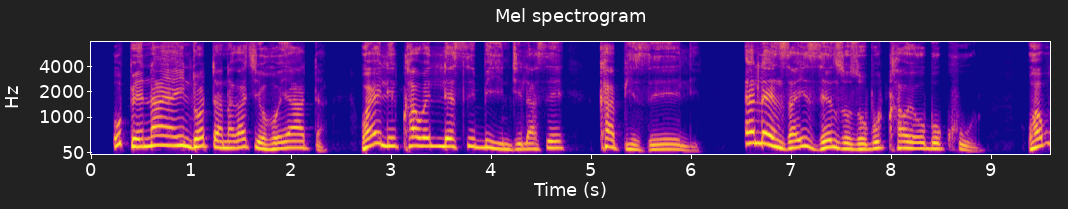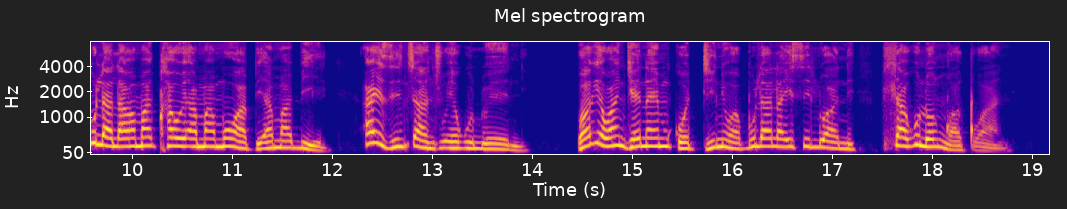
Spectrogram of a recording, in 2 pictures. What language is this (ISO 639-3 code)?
nde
